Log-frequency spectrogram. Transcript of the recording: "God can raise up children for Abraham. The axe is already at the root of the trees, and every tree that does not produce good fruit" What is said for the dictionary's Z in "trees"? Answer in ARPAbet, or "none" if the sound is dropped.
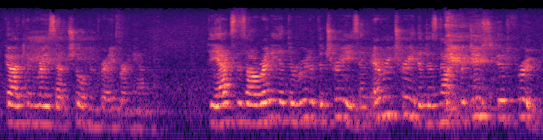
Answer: Z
